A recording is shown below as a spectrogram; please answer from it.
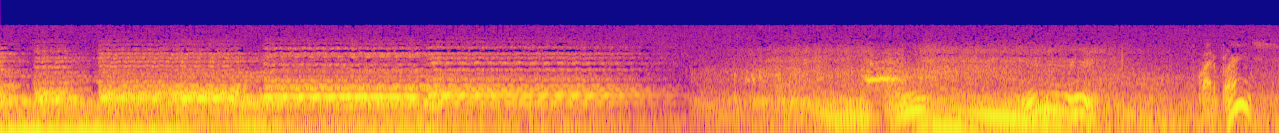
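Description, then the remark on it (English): A car engine idles with a steady, droning hum for several seconds, then revs in rising and falling sweeps as the car pulls off and drives away. “Which is your car? This one right here.”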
